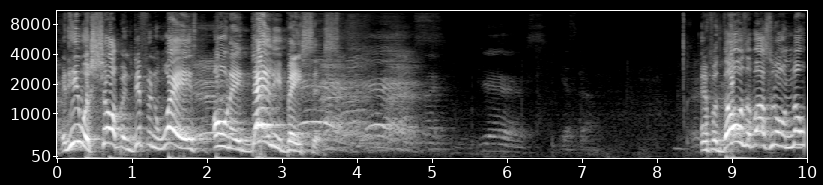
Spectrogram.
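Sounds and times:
man speaking: 0:00.0 - 0:03.8, 0:08.4 - 0:10.0.

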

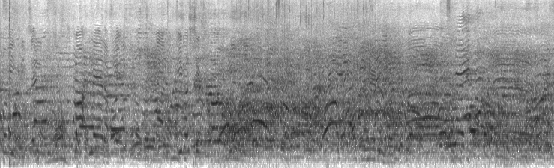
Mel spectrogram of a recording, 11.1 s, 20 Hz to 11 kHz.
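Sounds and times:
children shouting: 0:04.1 - 0:11.0.

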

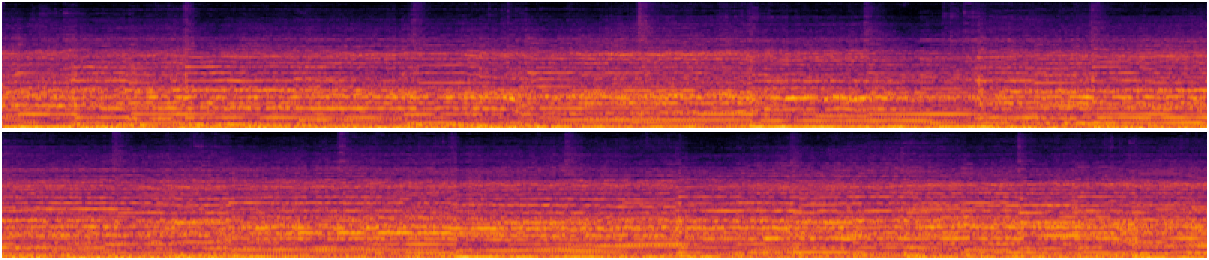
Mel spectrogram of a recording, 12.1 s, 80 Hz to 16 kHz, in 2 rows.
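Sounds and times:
choral singing: 0:00.0 - 0:12.0
heavy bass: 0:00.0 - 0:12.0
live band music: 0:00.0 - 0:12.0.

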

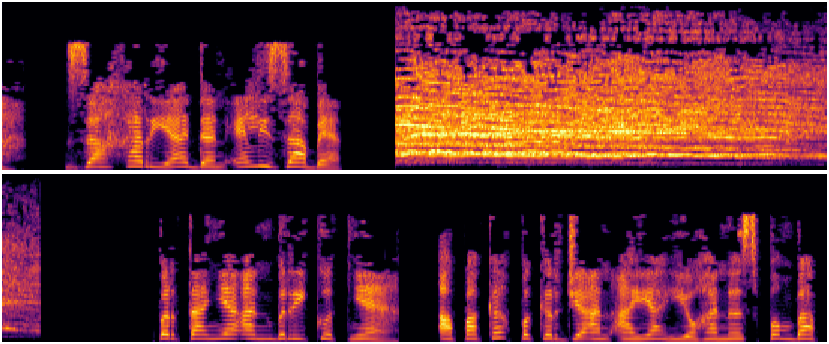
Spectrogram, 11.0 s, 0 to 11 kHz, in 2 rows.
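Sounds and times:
crowd cheering: 0:02.6 - 0:05.8.

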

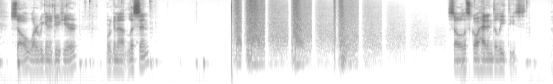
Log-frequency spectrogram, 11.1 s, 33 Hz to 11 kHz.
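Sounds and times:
electronic dance music: 0:04.6 - 0:07.4
sharp clicks: 0:06.7 - 0:07.0.

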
